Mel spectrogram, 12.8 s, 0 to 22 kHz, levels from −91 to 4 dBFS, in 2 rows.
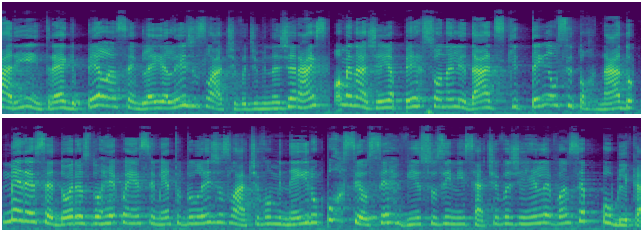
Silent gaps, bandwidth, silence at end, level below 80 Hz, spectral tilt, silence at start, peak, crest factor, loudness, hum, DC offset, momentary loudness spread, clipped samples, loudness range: none; 16 kHz; 0 s; -44 dBFS; -3 dB/octave; 0 s; -4 dBFS; 14 dB; -18 LUFS; none; under 0.1%; 6 LU; under 0.1%; 3 LU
